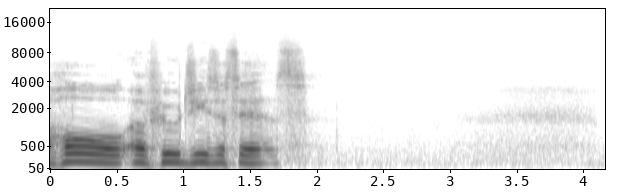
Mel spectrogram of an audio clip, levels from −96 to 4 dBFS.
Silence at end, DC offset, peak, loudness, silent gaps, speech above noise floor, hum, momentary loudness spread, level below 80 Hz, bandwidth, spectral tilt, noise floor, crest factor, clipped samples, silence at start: 2.3 s; under 0.1%; -18 dBFS; -34 LUFS; none; 49 dB; none; 9 LU; -88 dBFS; 9.2 kHz; -8 dB/octave; -83 dBFS; 18 dB; under 0.1%; 0 s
